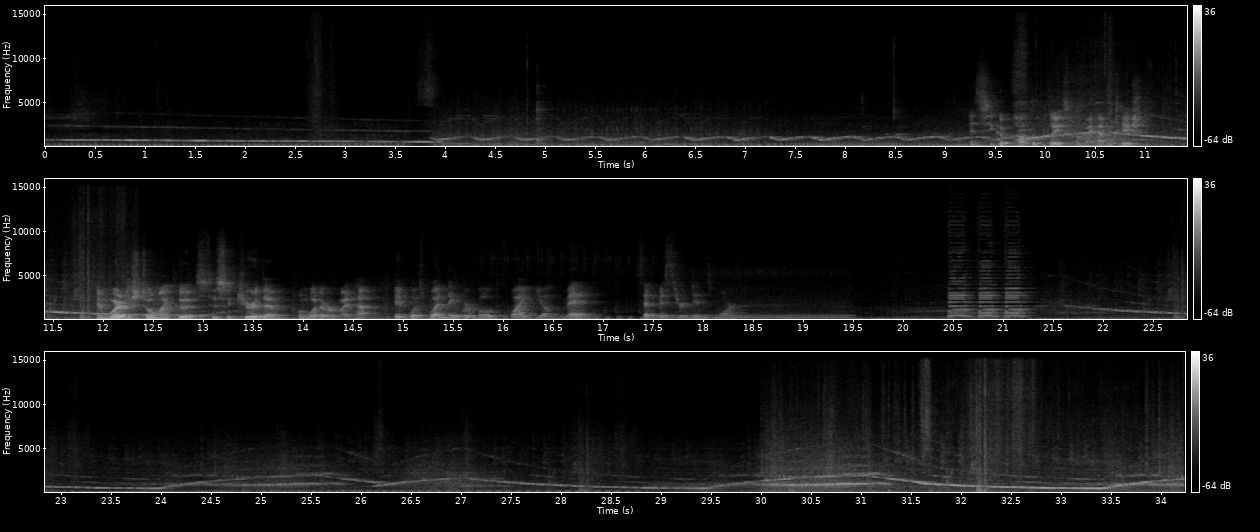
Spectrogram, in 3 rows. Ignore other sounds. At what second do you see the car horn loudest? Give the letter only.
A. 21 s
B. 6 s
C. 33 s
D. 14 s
A.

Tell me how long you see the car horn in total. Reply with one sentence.
The car horn can be heard for 2 seconds in total.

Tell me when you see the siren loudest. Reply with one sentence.
The loudest moment of the siren is at 33 seconds.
